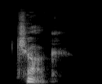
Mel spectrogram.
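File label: "chuck", English, Australian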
